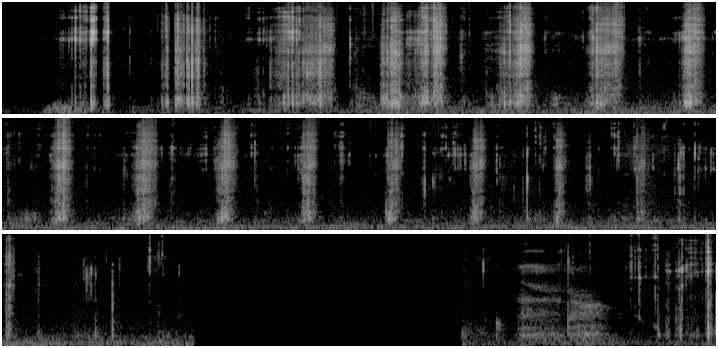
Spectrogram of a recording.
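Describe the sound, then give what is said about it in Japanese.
Lightly salted potato chips being eaten: many sharp, crisp crunches in a steady chewing rhythm, fairly loud and close, followed by a few seconds of silence before a faint rustle at the end. “しょっぱいのちょっと欲しかったから。やっぱりポテチ薄塩だよね。”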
